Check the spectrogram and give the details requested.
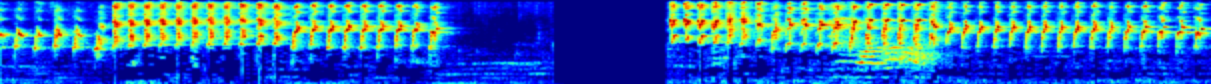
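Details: Ngekek chatter from a champion caged lovebird: a long buzzy trill of rapid pulses, a short silent gap, then the rattling run starting again just as strong.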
